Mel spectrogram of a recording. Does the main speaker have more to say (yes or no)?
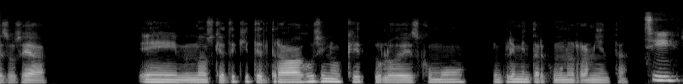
no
